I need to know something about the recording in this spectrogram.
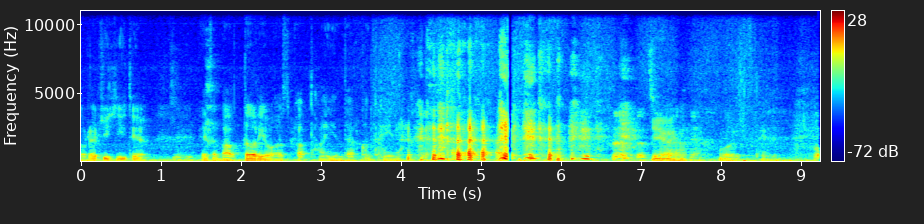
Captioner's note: laughs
